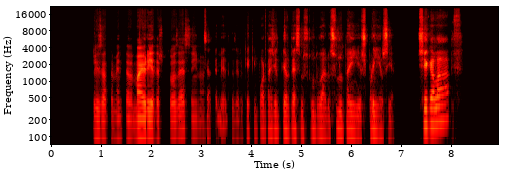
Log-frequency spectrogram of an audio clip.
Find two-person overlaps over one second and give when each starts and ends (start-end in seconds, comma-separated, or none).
none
